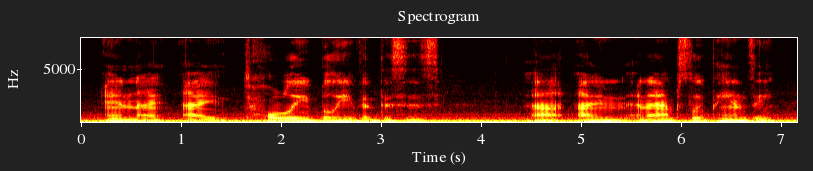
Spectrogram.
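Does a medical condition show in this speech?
Yes: traumatic brain injury.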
